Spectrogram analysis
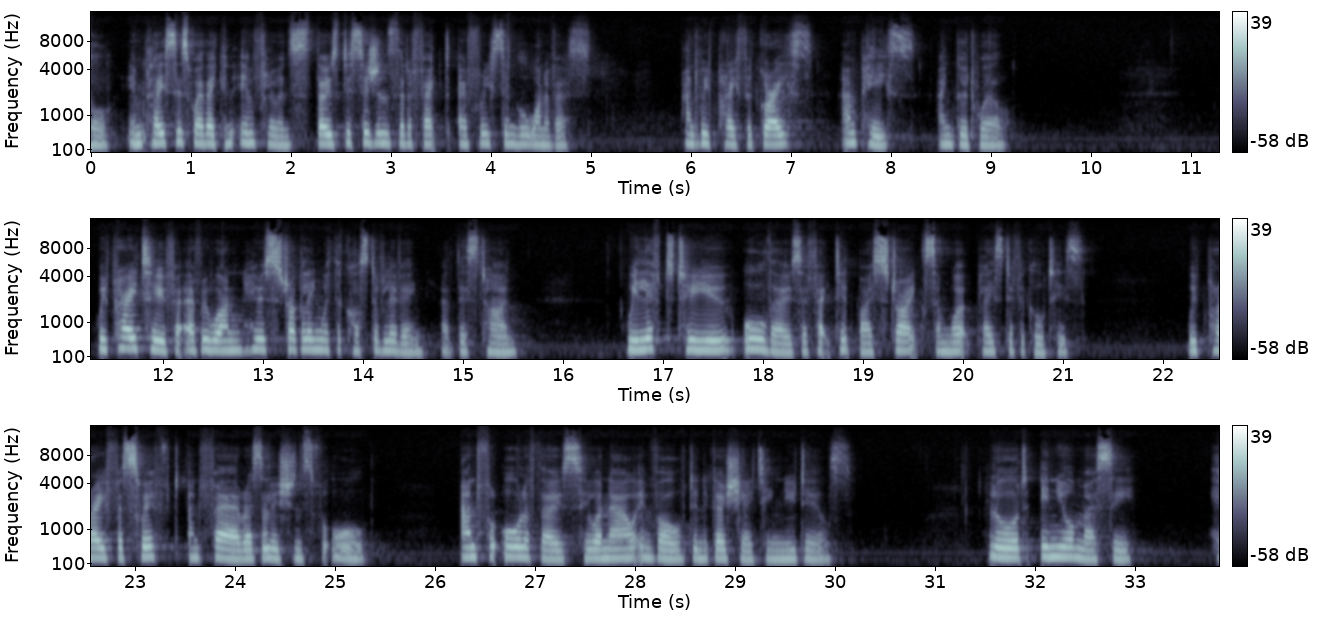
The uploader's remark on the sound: Service from Holy Rood Church, Stubbington, with a guest appearance from the Crofton Parish mascot.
